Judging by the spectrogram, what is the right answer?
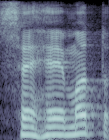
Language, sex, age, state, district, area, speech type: Hindi, male, 45-60, Rajasthan, Karauli, rural, read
